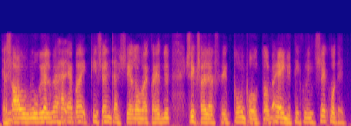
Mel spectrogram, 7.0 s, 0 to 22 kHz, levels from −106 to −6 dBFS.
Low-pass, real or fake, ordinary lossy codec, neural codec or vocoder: 7.2 kHz; fake; MP3, 64 kbps; codec, 16 kHz, 1 kbps, FreqCodec, smaller model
